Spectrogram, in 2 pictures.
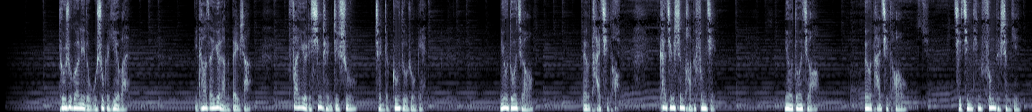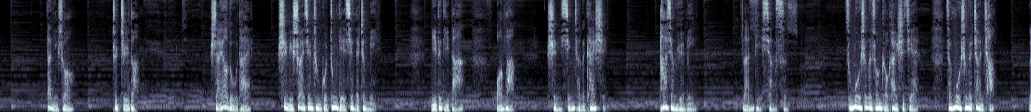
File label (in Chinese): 男 讲述; 男B3-磁性稳重; 质感磁性; 中国铁路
